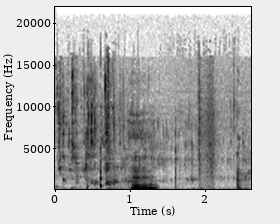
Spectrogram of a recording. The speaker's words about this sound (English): Should I just pour this one out? Can you just pour it on the floor?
